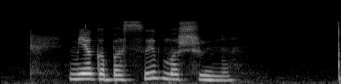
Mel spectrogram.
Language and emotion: Russian, neutral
